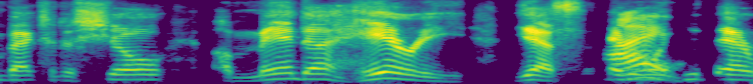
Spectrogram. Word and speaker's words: Hari: Harai, I'm assuming. I'm sure they butcher it a lot, but it Yeah. Yes. But as you said, it's like Harry like the like a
